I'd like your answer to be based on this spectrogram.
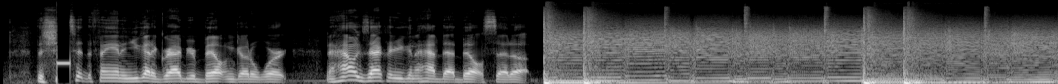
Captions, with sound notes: the (beep)s hit the fan and you got to grab your belt and go to work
